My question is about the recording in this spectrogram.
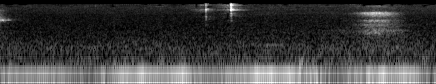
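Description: Faint computer mouse clicks, two short high ticks about a second in, over a low steady hum.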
